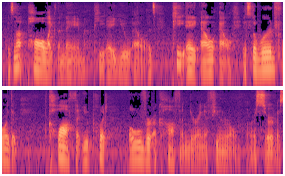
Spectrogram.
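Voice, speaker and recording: A man reading a story aloud expressively, pausing to explain words and ask questions in a patient, teacherly way. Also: low voice, gravelly, darkish tone, a little hiss or hum.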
